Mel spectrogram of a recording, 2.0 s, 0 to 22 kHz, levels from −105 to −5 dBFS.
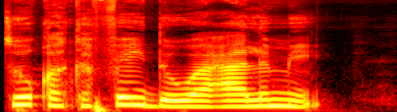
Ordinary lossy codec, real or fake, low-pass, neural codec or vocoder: none; real; none; none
